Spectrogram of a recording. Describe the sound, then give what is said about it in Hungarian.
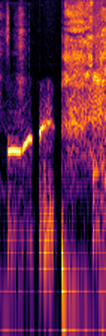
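Two steady whistled tones rising slightly in pitch, each under half a second, followed by a burst of noisy rustle; a person whistling in imitation of the telephone tone heard when dialling a wrong number. “Amikor rossz számot hívsz.”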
